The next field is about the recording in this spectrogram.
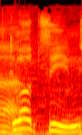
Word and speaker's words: Tlotzin: Bueno, Lotzin. Lotzin. Y vayamos familiarizándonos con esto que se escribe T-L-O-T-Z-I-N.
